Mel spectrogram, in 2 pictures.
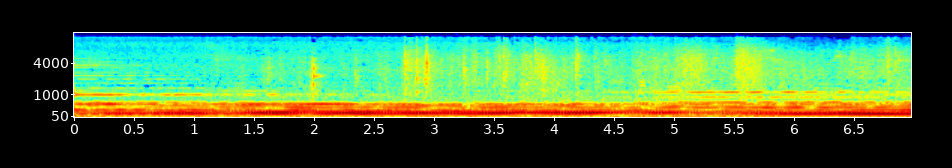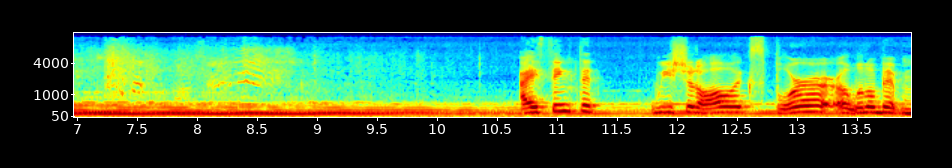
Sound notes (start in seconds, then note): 7.3 baby fussing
